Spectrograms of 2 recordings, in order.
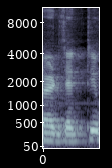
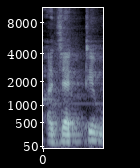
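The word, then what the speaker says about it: adjective: एडजेक्टिव, मैं इसको एडजेक्टिव बोलता हूँ, हालांकि डी साइलेंट होता है, एडजेक्टिव बोला जाता है, बट शुरू से आदत पड़ी हुई, कोशिश कर रहा हूँ हटा दो एडजेक्टिव।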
